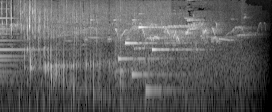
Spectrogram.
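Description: Short channel intro jingle: a run of bright held notes with quick clicks, fading out near the end.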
